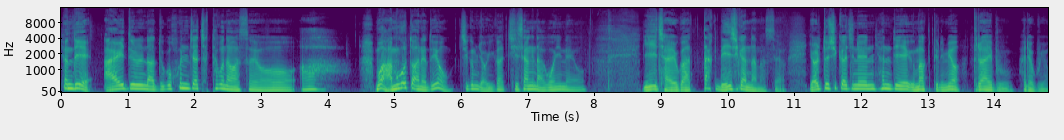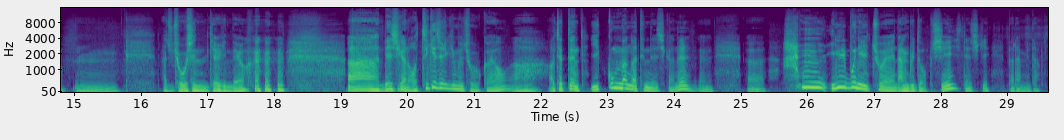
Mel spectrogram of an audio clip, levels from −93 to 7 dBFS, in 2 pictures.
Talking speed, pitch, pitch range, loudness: 250 characters per minute, 120 Hz, 100-150 Hz, -22 LUFS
